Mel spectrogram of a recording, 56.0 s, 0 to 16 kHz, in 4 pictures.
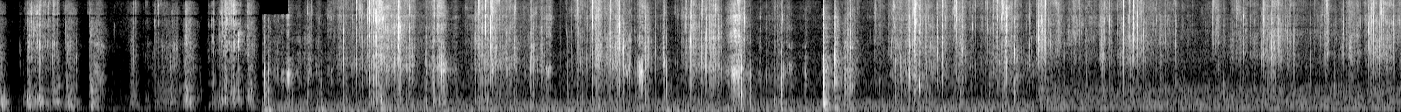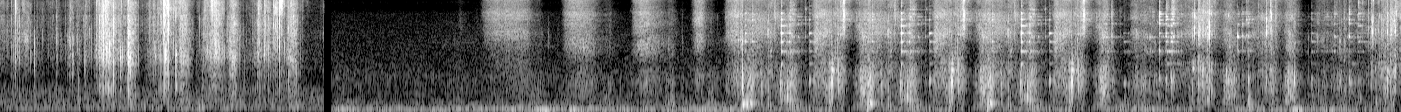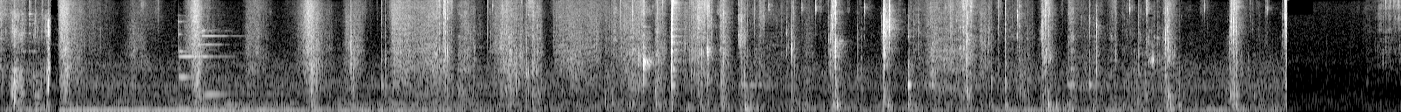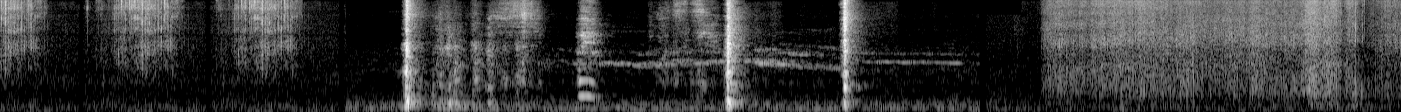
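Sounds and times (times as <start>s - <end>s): slime crackling and popping: 52.4s - 56.0s.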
